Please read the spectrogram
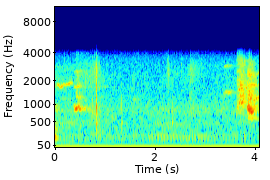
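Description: Shorkie puppies yipping a few times, then a quieter stretch, then a burst of louder high yips near the end.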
